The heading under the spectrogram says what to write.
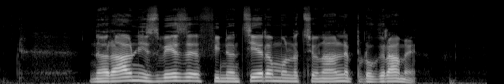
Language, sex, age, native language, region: Slovenian, male, 30-49, Slovenian, Central Slovenia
